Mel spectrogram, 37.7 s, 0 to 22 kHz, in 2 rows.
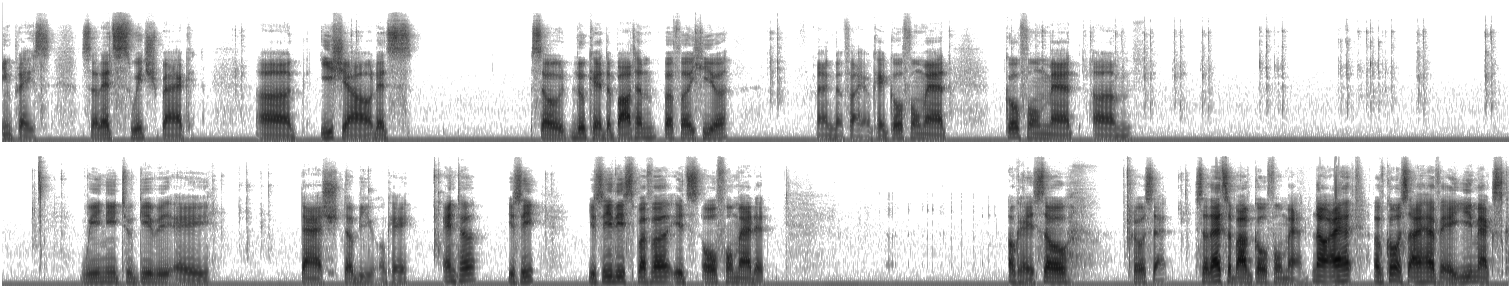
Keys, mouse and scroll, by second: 0.4 4, 1.4 ctrl+shift+Tab, 2.9 w, 4.3 Up, 5.5-7.8 scroll down 6, 7.8-8.4 s, 8.6 2, 9.6 super+=, 10.4-11.7 scroll down 4, 11.7 ctrl+g, 12.5 t, 12.9 ., 13.5 Up, 13.9 Up, 14.2 Up, 14.6 Up, 14.9 Up, 15.7 ., 15.9 ., 16.7 u, 17.7 Up, 18.6 Up, 19.2 Home, 19.2-21.8 typing, 23.3 Home, 24.2 Return, 25.6 w, 31.5 w, 32.9 super+w, 33.5 w, 34.2 3.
